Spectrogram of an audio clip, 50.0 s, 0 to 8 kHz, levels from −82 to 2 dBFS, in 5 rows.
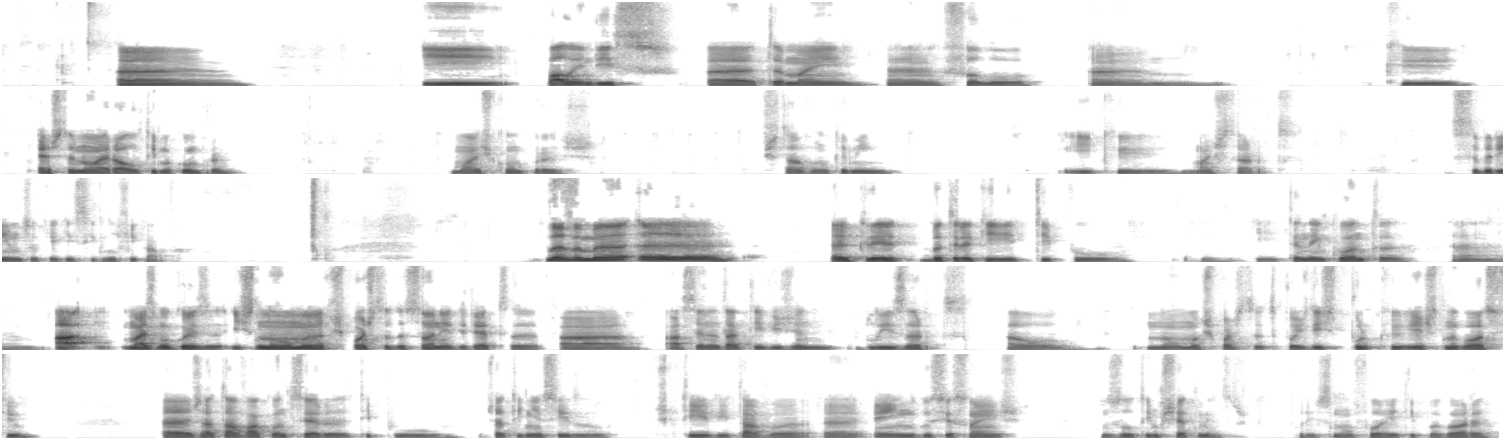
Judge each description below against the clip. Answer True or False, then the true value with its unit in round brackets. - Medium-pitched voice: False (100 Hz)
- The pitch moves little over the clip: True (2.2 semitones)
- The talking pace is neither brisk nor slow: False (120 wpm)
